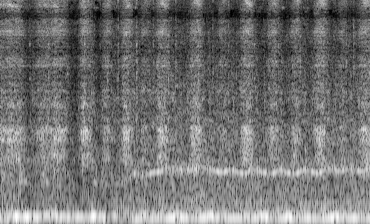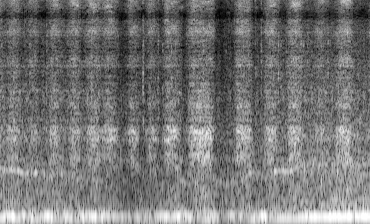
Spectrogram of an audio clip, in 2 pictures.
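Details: Old Chevy straight-six truck with a one-barrel carb, run last week, fuel filter dry and system unprimed, fed from a gas can with gas poured into the carb: long, uneven crank about three turns a second without catching. Hard, prolonged cranking; always cold-blooded.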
